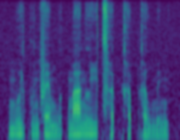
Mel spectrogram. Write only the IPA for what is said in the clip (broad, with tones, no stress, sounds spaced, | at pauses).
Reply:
m uː˨ j kʷ ɐ˨ n f ɛː˨˩ m w ʊ˨ k̚ m aː˧ n l iː˧ t͡sʰ ɐ˨˥ t̚ kʰ ɐ˨ p̚ k ɐ˨ w m ɪ˨ ŋ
